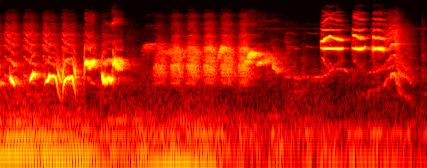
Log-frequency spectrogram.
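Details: White-rumped shama, a wild-caught forest-matured bird, singing many varied phrases with a laughingthrush also present; rapid chattering notes, then rich warbled phrases and a bright squeaky burst to close.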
